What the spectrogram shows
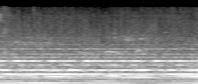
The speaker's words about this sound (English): You're standing near the garden entrance at the bottom of a gently sloping hill covered in trees. Next to the entrance is a large waterfall. The flowing water sparkles in the sunlight.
